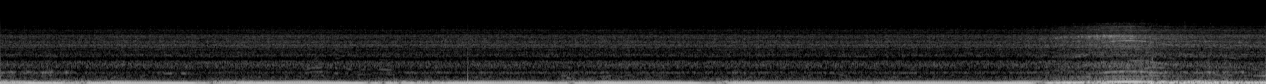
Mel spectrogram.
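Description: Bradley Fighting Vehicle's diesel engine running steadily, a loud low rumble, with a brief rising-and-falling whine about ten seconds in.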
